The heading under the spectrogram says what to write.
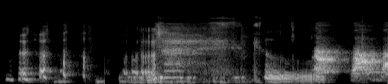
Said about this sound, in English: Okay, now these dogs are lit.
